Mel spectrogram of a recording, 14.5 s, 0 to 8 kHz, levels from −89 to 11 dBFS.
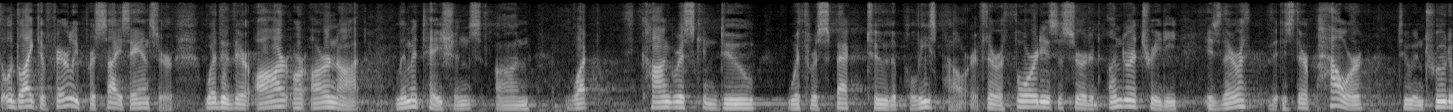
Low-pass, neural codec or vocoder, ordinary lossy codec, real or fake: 7.2 kHz; codec, 24 kHz, 3.1 kbps, DualCodec; Opus, 64 kbps; fake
